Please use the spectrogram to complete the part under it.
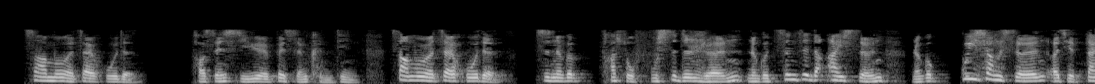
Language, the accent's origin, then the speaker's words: Chinese; China; 甚至光看我们中国人的教会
